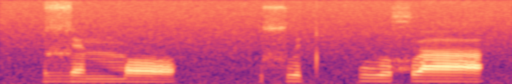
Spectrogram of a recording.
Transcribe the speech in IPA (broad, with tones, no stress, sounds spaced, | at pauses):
ɮ ɛ˨ mː ɔ˨ | sʷ e˨ t pː uː˨ χʷ aː˨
